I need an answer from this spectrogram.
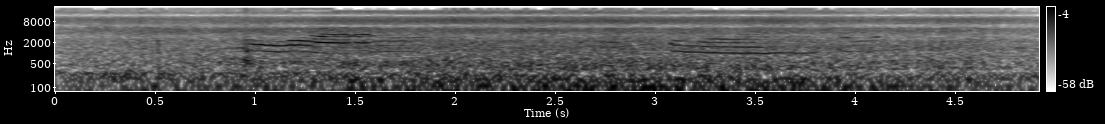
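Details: Cats, three of them black, in a group said to look like raccoon dogs: two thin, high harmonic meows around one and three seconds, rising then falling, over a loud steady low rumble like surf or wind.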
